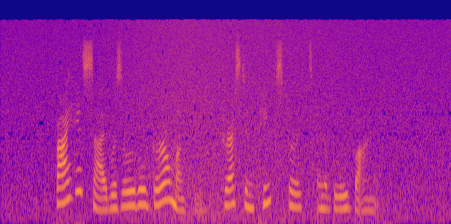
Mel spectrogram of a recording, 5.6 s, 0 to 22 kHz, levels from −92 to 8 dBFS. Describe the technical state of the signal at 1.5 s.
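At 1.5 s the signal is intact, with only the room's background noise sitting about 12 dB below the speech.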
